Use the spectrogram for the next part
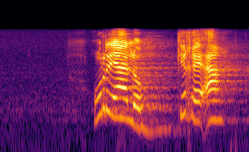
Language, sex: Northern Sotho, female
